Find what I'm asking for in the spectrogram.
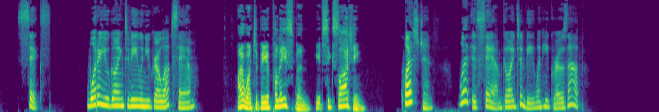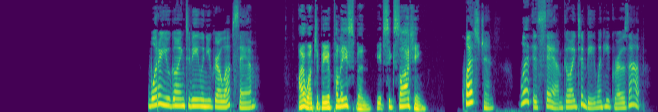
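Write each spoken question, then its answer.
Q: What is Sam going to be when he grows up?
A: A policeman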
